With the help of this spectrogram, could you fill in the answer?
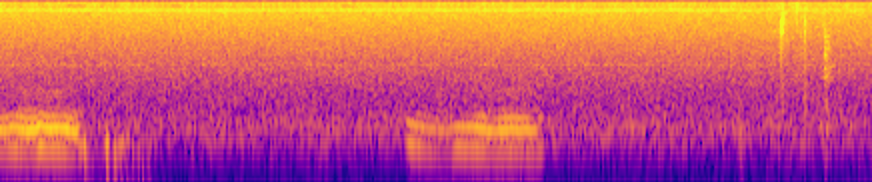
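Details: Domestic cat snoring in a small room: a rasping, buzzy snore, then another longer one a few seconds later, with faint clicks and quiet background hiss between breaths.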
